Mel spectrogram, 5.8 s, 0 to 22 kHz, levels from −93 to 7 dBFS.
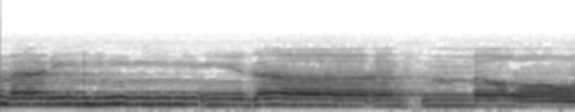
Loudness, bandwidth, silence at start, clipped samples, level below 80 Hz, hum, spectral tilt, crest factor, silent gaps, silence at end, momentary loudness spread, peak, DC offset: -16 LUFS; 4.6 kHz; 0 s; under 0.1%; -60 dBFS; none; -10.5 dB/octave; 12 dB; none; 0 s; 9 LU; -4 dBFS; under 0.1%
